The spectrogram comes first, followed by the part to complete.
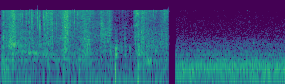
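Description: Crunching and rustling of footsteps through dry leaves and grass, which cuts off abruptly about a second and a half in. What follows is quiet room tone with a faint steady hum.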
